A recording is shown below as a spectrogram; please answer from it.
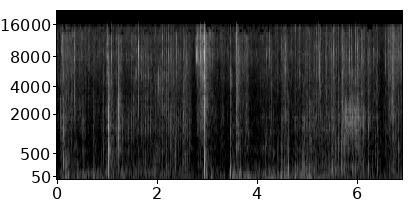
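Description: A clear vinyl zip pouch full of paint tubes is squeezed, crinkled and tilted in both hands with long red nails. Dense plastic crinkling and rustling is broken by sharp clicks and taps as the tubes shift against each other inside.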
